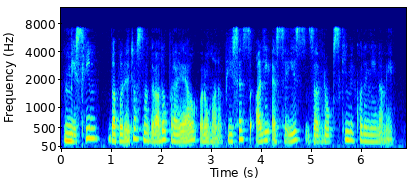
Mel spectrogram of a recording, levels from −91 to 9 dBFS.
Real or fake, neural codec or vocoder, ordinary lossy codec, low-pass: fake; codec, 16 kHz, 1.1 kbps, Voila-Tokenizer; none; 7.2 kHz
